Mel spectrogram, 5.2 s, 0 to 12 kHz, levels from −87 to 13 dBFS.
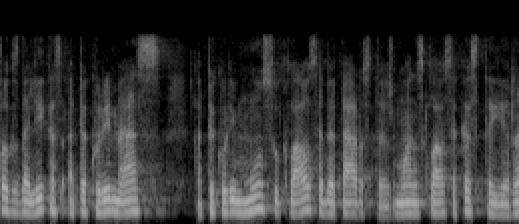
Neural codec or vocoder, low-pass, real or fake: codec, 16 kHz, 8 kbps, FreqCodec, smaller model; 7.2 kHz; fake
